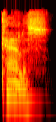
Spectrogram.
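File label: "careless", British English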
